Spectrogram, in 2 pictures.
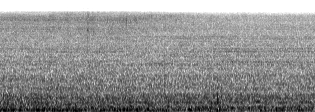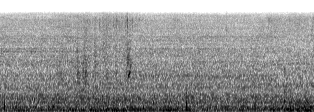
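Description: Steady cabin noise of a BMW car driving slowly, a low rumble from engine and tyres heard from inside. A single short click about ten seconds in.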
